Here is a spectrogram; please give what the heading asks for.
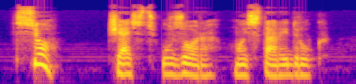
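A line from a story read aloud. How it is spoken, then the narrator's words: Gentle reply. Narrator (Russian): мягко ответила Морейн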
